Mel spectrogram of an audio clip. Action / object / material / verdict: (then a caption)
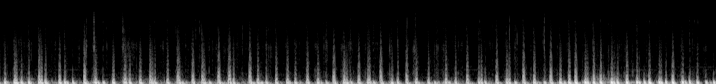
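tap / open-cell foam sponge block / foam / none. Fingertips scratch and tap the textured surface of a hand-sized, solid rectangular block of coarse open-cell white foam sponge held in one hand beside the mic. A rapid, slightly uneven run of short, dull, low thumps comes at about four per second, each with a faint crackly edge and almost no ring. The pattern continues steadily for the whole clip, growing a little louder toward the end.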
